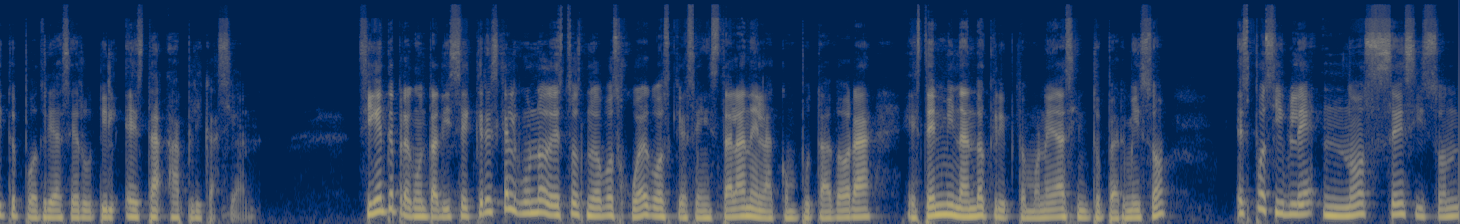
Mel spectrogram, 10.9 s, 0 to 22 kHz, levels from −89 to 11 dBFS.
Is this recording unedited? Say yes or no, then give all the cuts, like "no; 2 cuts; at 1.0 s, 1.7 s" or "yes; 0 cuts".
yes; 0 cuts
